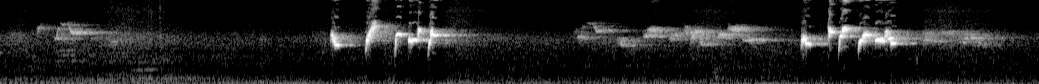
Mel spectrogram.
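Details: Clear, well-phrased red-whiskered bulbul song: loud clusters of quick rising and falling whistles around three and six seconds, linked by a softer rolling warble, in a quiet setting.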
